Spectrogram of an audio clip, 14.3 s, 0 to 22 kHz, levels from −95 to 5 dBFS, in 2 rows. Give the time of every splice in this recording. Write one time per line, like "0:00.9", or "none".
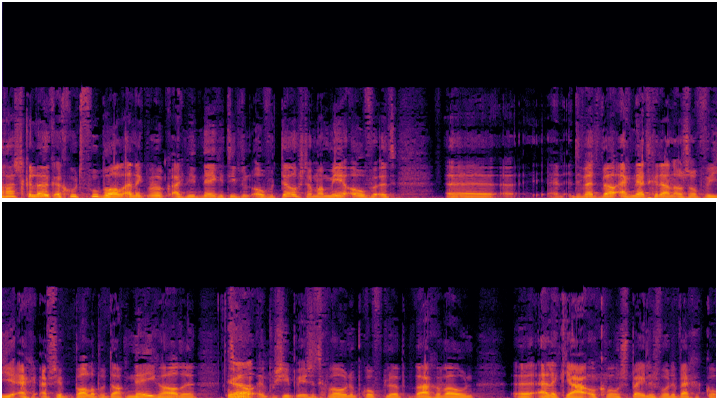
none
